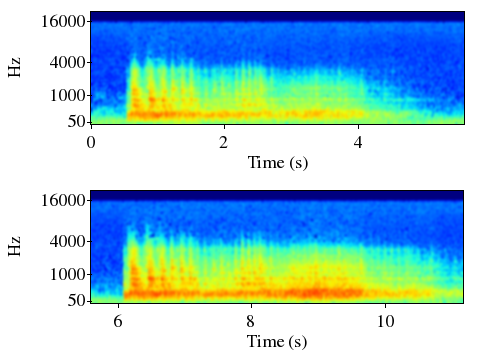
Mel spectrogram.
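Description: The engine of a large Belarus tractor cranks but fails to start, in two long bursts of rapid rattling, chugging turnover separated by a short pause.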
